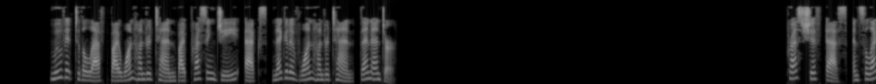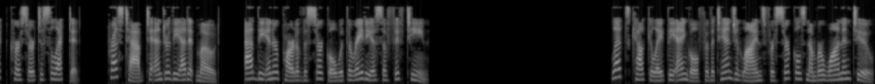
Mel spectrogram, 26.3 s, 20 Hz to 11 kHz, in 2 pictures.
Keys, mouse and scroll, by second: 2.8 KP_7, 3.1-4.1 shift+middle drag, 4.1 g, 9.9-10.4 scroll up 1, 12.4 shift+s, 12.5-13.9 right drag, 13.9 Tab, 17.0 shift+a, 19.3-22.5 drag.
